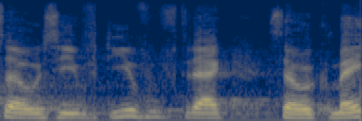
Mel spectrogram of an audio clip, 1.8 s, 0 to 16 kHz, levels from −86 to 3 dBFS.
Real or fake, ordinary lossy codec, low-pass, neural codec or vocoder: real; none; 14.4 kHz; none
